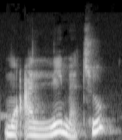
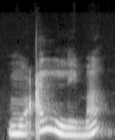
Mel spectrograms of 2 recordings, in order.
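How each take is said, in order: First: The word ends with a t and vowel. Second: The word ends with a soft h sound. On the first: "the ta is pronounced ta" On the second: "here is pronounced as ha"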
